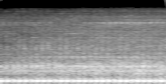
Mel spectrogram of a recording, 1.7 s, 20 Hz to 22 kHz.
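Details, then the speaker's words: Honda CB360 twin warming up after cam chain, valve, points and static timing adjustments: even steady low throb with quick regular pulse, no knocks or rattles; strobe shows timing still slightly advanced. "as you can hear she's running she's running pretty good actually sounds really nice"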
